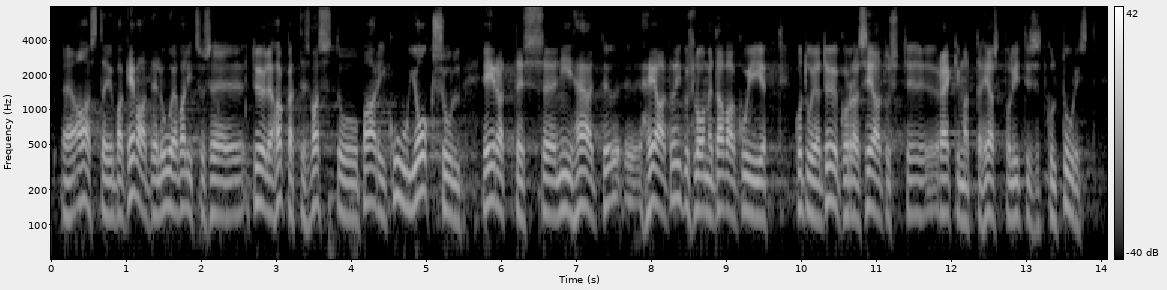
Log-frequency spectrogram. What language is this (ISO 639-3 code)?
est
